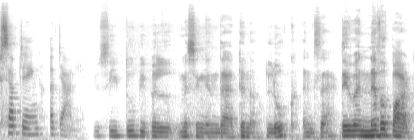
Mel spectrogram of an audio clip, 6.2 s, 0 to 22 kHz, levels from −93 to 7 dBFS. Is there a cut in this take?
yes; 1 cut; at 1.2 s

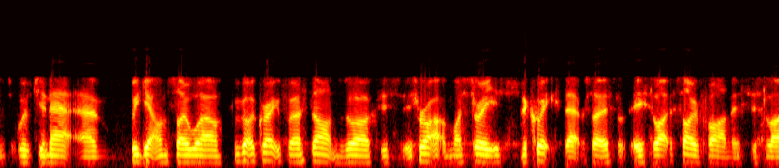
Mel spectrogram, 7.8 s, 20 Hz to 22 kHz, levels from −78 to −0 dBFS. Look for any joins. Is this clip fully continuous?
no; 2 cuts; at 2.3 s, 5.1 s

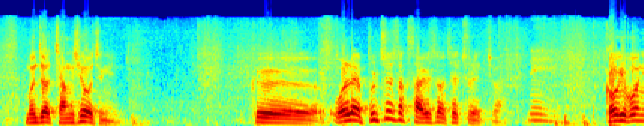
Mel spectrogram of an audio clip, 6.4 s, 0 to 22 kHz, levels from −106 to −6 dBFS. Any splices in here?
yes; 1 cut; at 1.1 s

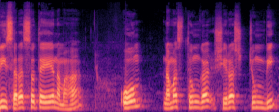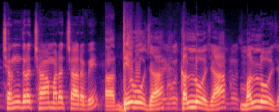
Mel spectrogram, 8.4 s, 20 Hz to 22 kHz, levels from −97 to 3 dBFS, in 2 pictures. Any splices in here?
yes; 1 cut; at 5.8 s

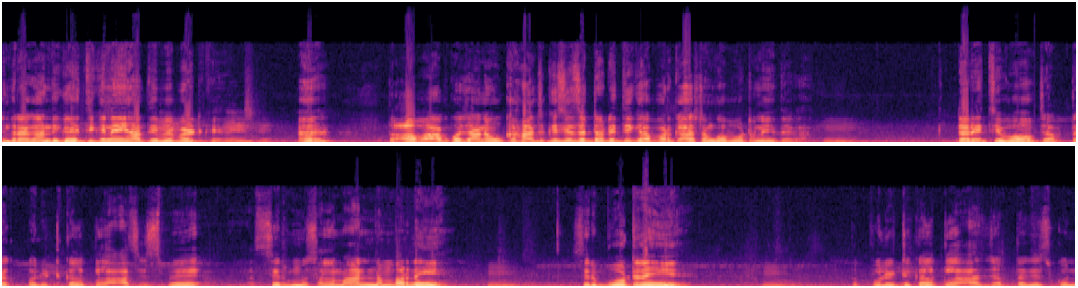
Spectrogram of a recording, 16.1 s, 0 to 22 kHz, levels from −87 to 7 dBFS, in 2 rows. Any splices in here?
yes; 1 cut; at 7.8 s

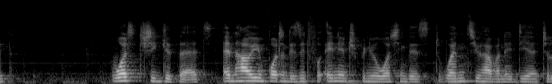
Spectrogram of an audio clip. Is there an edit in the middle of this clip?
no; 0 cuts

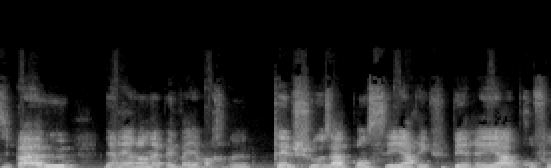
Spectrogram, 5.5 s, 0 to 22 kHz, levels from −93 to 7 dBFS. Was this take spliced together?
no; 0 cuts

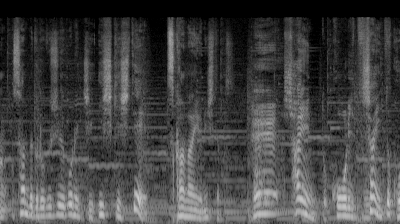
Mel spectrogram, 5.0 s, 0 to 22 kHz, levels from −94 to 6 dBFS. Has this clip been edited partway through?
no; 0 cuts

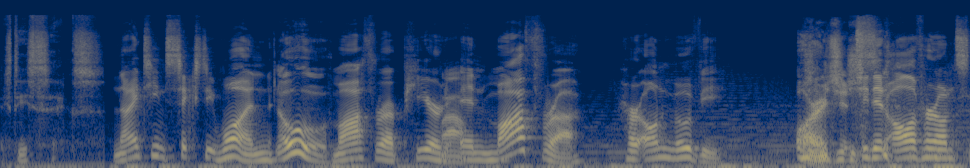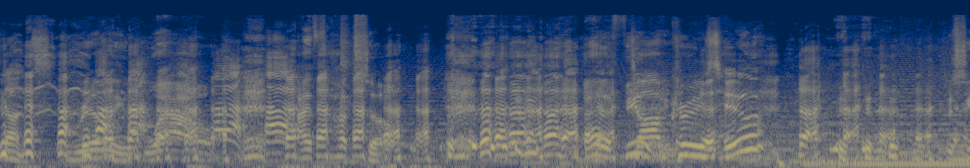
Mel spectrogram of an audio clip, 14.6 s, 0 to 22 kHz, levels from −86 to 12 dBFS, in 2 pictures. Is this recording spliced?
no; 0 cuts

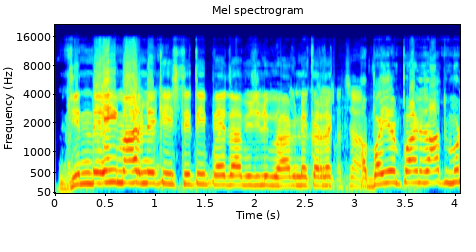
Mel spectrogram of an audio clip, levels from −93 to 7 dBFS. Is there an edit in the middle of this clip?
yes; 1 cut; at 2.9 s

